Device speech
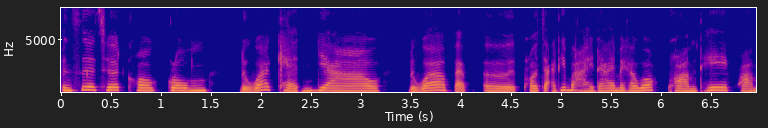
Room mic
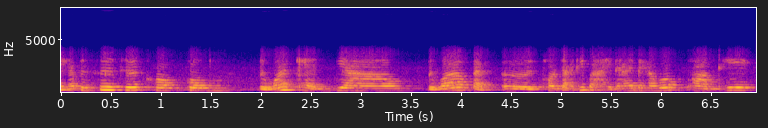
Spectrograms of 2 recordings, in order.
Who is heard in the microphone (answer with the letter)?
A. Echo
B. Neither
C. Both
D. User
A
